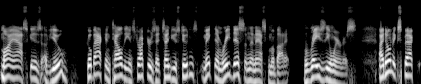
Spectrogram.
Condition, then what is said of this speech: None; typical speech.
